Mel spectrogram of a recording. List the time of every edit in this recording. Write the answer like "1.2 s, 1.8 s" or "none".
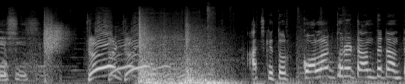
2.3 s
